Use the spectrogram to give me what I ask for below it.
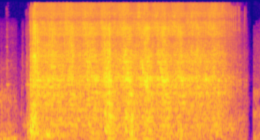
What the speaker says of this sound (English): With the electric impact wrench, remove the mounting bolts on the radiator bracket.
